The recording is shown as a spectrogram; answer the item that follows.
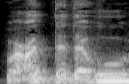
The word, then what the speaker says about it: وعدده: And then وعدده, وعدده. Remember, this is the diminutive med of the dhamma. So it's like a waw at the end.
